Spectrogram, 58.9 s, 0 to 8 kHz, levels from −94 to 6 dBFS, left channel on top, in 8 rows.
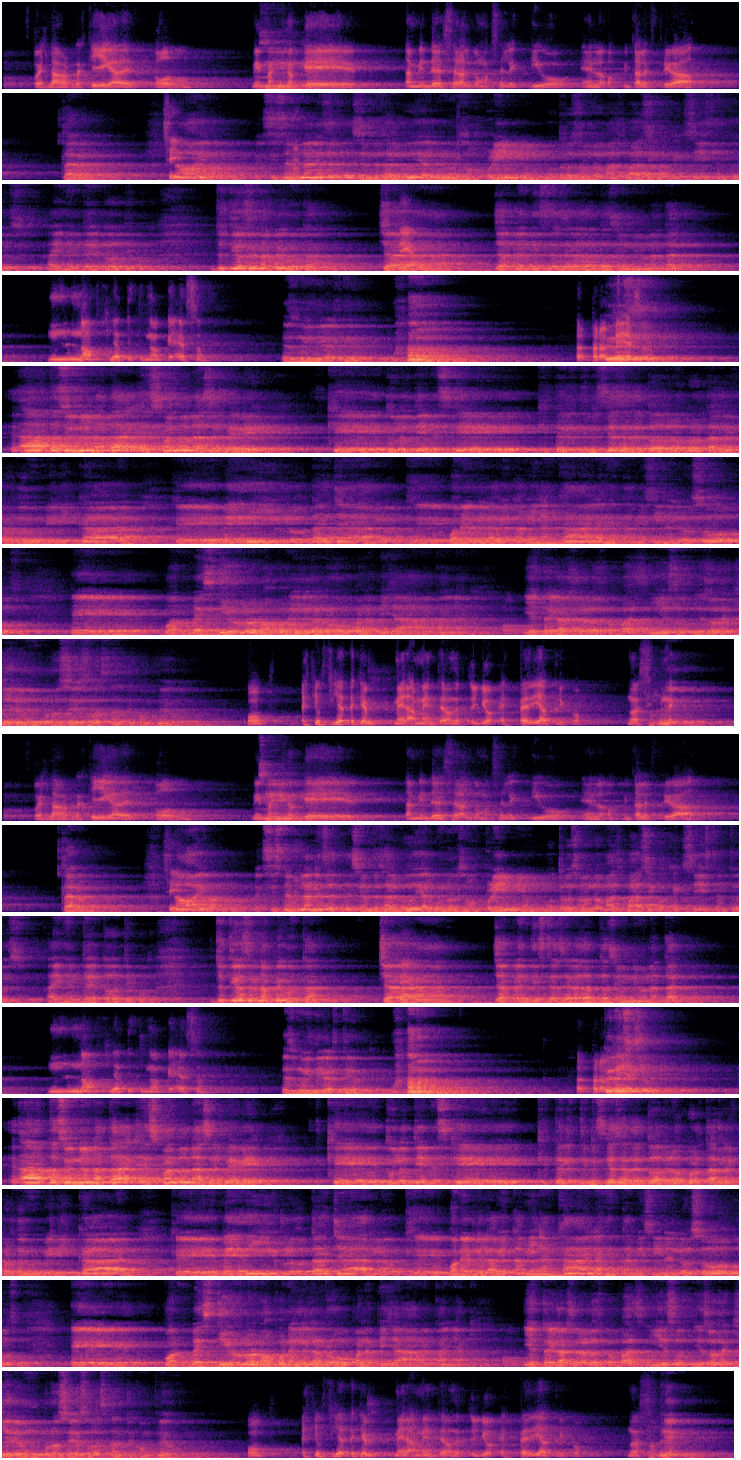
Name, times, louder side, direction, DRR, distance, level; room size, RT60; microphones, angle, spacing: voice 1, 0.3-1.9 2.5-3.5 4.0-6.9 9.0-9.2 10.2-10.4 18.7-19.0 22.6-24.2 27.8-28.6 49.2-49.6 54.0-54.2 54.7-57.4 57.8-58.3, left 2 dB, 25° left, 8 dB, 0.6 m, -27 dB
voice 2, 9.1-9.5 10.0-14.9 15.2-16.5 16.8-17.9 18.5-19.2 19.7-21.5 24.9-25.7 26.0-26.4 28.1-28.5 29.5-32.0 32.7-38.1 38.6-44.3 44.9-48.9 49.4-53.3 58.2-58.3, right 1 dB, 70° right, -5 dB, 2.2 m, -22 dB
26.5 x 11.0 x 2.9 m, 2.1 s
head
